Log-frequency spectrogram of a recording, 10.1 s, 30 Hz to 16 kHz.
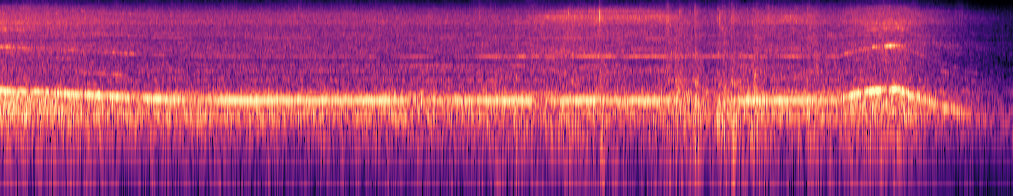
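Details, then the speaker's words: Ultenic U10 vacuum at speed 1 with microfibre brush on a heavy pile of dust: steady motor whine holds level, then rises sharply near the end as the infrared dust sensor speeds itself up. "Donc vous voyez, grande efficacité quand même en vitesse 1, et vous avez vu que la vitesse augmente automatiquement avec la grosse quantité de poussière, et ça c'est plutôt pas mal."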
